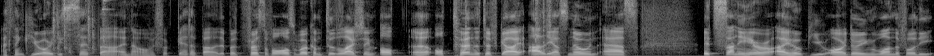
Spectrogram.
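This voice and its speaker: A man's voice: mid-range voice, a little mellow. A man from Germany, chatting casually on a gameplay live stream, greeting viewers by name in quirky, roundabout phrasing.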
